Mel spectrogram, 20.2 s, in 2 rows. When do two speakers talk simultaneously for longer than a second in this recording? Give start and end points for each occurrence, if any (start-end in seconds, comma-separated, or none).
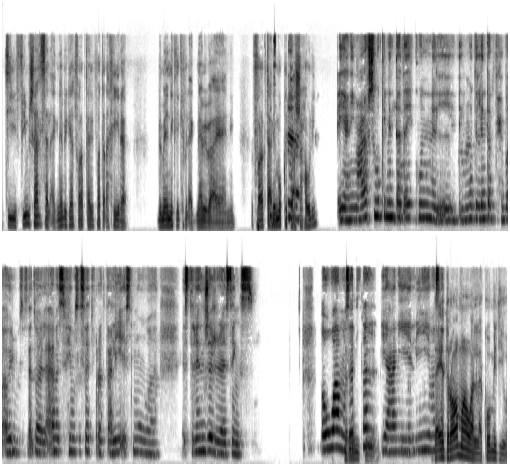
none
